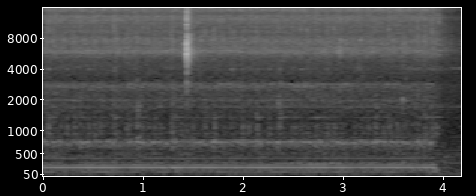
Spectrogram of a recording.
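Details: IFB front-load washing machine during spin: steady low hum with constant tone throughout, cutting off abruptly; owner asks what the noise is, cause unknown.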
